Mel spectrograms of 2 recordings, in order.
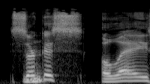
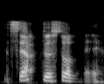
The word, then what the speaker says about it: Cirque du Soleil: I'm gonna pronounce this incorrectly. Circus Olay, Circus de Soleil. Cirque du Soleil. Whoa, that's way further away than I would have ever gotten it.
